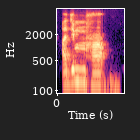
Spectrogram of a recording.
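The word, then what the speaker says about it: अजिह्म: Because of a special pronunciation that we are following. Ajimha. Okay. Yes, that is the right way of pronouncing it.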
